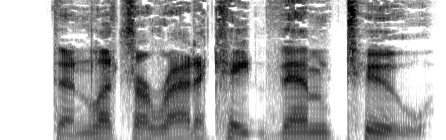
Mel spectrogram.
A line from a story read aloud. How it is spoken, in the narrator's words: I growled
